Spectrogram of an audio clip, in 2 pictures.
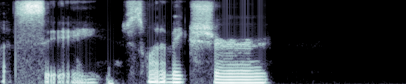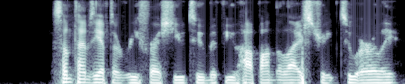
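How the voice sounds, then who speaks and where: A man's voice: on the low side, flat delivery, a little slow, no echo. A young man with a sniffly, congested voice from a cold, chatting casually as a live-stream host in a rambling way full of fillers and restarts.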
